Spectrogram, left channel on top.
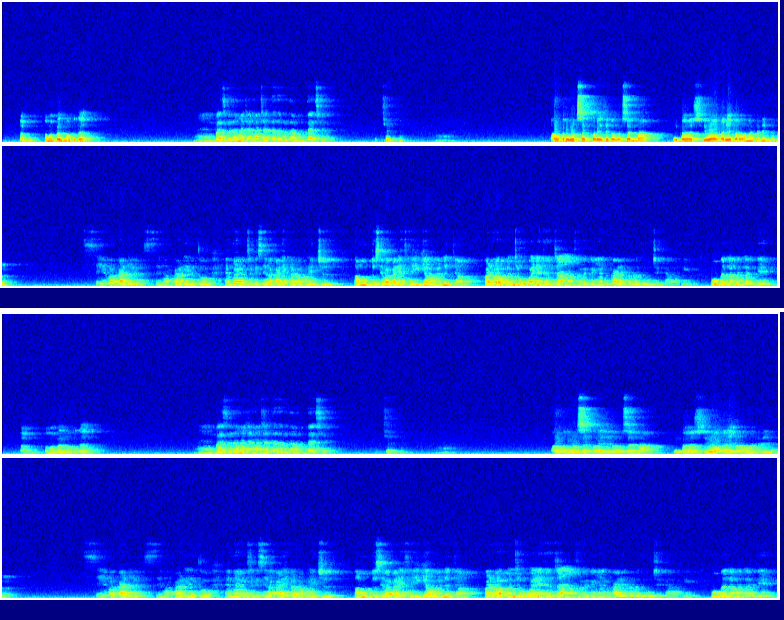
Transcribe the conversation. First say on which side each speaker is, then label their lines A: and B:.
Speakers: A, on the left; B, on the left.
A: તમારા ઘરમાં બધા
B: હમ બસ બધા મજામાં જ છે. અત્યારે તો બધા ઊંઘતા છે.
A: <inaudible>
B: <inaudible>
A: આ વખતે વરસાદ પડે છે. તો વરસાદમાં એક સેવા કાર્ય કરવાના કે નહીં તમે?
B: સેવા કાર્ય. સેવા કાર્ય તો એમાં એવું છે, કે સેવા કાર્ય કરવા પણ ઇચ્છું છું. તો અમુક તો સેવા કાર્ય થઈ ગયા હોય, અને ત્યાં કરવા પણ જવું હોય ને તો જણ ના થવે હોય, કે અહીંયા આ કાર્ય કરવા જેવું છે. ક્યાંથી બહુ પહેલા મતલબ કે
